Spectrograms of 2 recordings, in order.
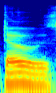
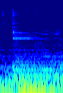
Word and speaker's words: Doe: You know, it's weird about Doe's. It's spelled just like does, but you just have to, in context, know it's Doe's.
